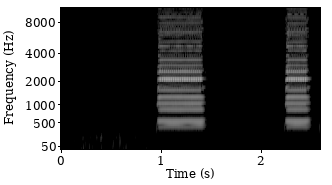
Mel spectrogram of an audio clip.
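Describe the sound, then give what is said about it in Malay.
The horn of a speeding car with no brakes blares loudly twice, a long honk of about half a second followed by a second blast after a pause, over a low rumbling engine and traffic background. “Tepi, tepi, kereta tak ada brek, tepi. Bunyi apa bising-bising tu? Eh, Kenapa kereta laju sangat?”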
